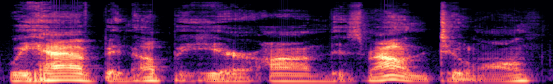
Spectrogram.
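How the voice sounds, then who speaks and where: A spiteful cowherd from a scary storybook, acted out by a man reading aloud. He speaks emphatically in a rough, forceful voice full of gravel. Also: low-pitched, moderate pace, full character voice. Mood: uneasy.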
